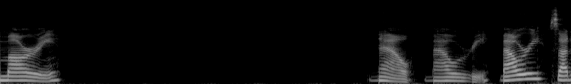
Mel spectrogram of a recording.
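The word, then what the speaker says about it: Māori: So, in the film, they introduce the new tribe, and they're just meant to mirror Maori people.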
